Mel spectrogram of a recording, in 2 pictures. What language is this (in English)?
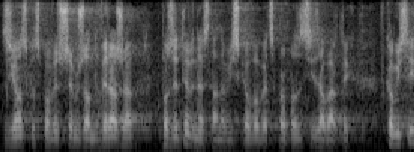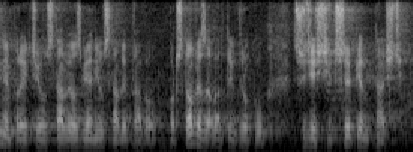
Polish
